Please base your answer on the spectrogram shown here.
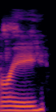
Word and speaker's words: Bree: Bree, like brie cheese.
